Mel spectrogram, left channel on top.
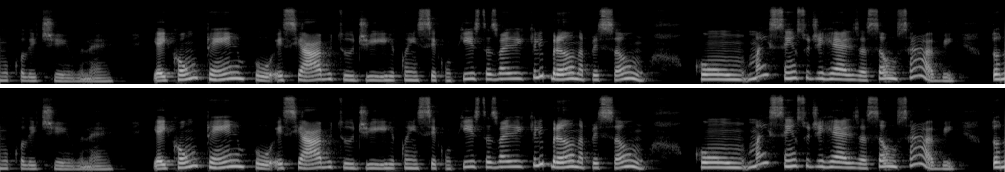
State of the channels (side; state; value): both; identical; correlation 1.00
